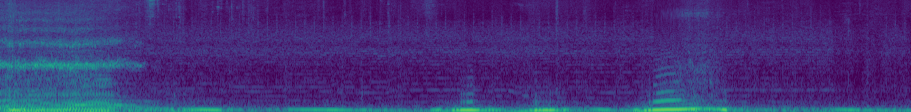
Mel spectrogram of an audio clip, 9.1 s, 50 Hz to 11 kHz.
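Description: A 2016 Dodge Charger Hellcat, 707 horsepower, roars loudly as its tires spin and skid, with a few rising engine surges and squealing bursts close by.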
